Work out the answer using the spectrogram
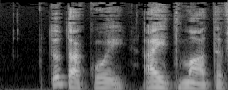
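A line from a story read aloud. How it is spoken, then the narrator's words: Angry question. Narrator (Russian): сердито спросил Бродский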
